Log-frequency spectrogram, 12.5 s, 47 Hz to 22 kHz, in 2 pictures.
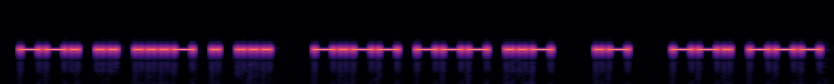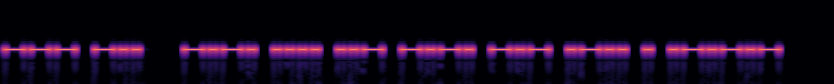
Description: Morse code, heard as a keyed tone, about 25 wpm, 600 Hz. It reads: GIVES YOU A GOOD CHUCKLE.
